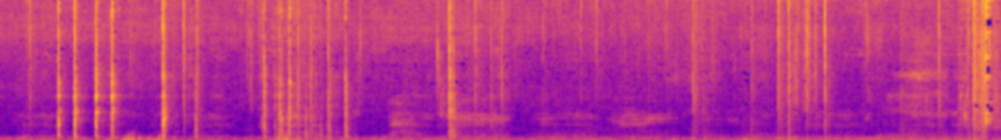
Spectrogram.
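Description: Metal camp cookware clinking and a carved wooden spoon tapping against it as ground coffee is spooned into a percolator basket. There is a quick run of sharp clicks about half a second to two seconds in, and more clinks later and near the end.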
